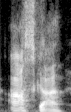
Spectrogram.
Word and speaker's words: Asuka: You don't always pronounce the U properly. So asuka is like shin.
